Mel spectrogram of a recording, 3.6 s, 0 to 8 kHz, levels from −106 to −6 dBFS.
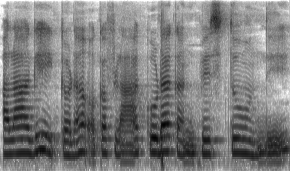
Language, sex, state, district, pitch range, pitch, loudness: Telugu, female, Andhra Pradesh, Sri Satya Sai, 205-230 Hz, 215 Hz, -19 LUFS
